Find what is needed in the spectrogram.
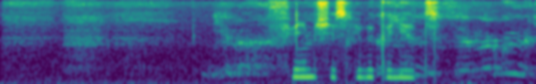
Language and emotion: Russian, neutral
